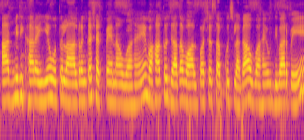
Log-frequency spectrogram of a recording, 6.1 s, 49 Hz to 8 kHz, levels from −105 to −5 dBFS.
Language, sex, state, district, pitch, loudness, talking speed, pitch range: Hindi, female, Maharashtra, Mumbai Suburban, 200 Hz, -17 LUFS, 255 wpm, 190-215 Hz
